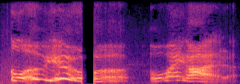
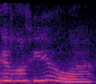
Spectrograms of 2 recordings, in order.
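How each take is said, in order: First: Loud, high-pitched cry of love; gushing outburst. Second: Very soft, high little voice; tiny gushing squeal. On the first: Mother overcome by her five-year-old son's words, gushing loudly. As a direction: shout it high, drawing out the end. Acts out gushing reply to son. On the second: Mother re-enacting her love for her son, in a tiny high squeal. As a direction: squeak it out tenderly, barely audible. Replays the gushing reply, now small. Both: Retold or imitated.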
